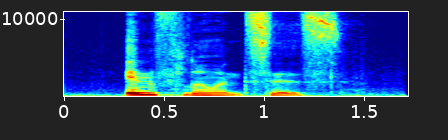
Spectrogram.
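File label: "influences", US English; pronunciations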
